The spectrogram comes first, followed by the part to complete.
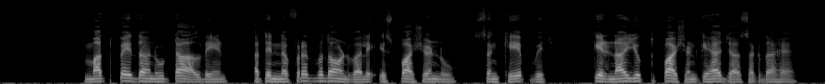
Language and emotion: Punjabi, neutral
